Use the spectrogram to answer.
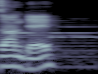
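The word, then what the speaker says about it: Xande: in facilitating xan's return zande actually isn't it pronounced zande zand's return Amon provided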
